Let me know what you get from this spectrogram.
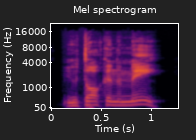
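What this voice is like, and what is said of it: Robert De Niro impression. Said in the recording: “do an impression of Robert De Niro ... You started really good”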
